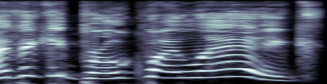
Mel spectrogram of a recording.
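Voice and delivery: very high, theatrical, fake pained wail. A player faking an injury during a match, dramatic fake injury. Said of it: "in dramatic tones".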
